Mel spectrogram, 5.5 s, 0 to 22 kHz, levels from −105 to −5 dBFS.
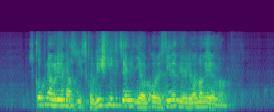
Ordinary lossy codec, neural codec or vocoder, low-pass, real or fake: none; codec, 16 kHz, 1 kbps, FreqCodec, smaller model; none; fake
